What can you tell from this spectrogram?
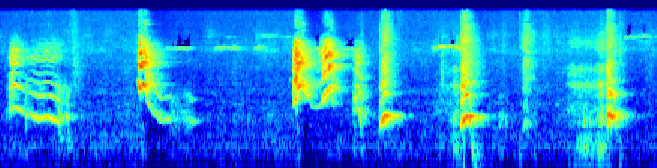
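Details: Female Siberian Husky puppy 'talks' in bursts of high, wavering yips and whines while trying to make friends with a Border Collie and get it to play.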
